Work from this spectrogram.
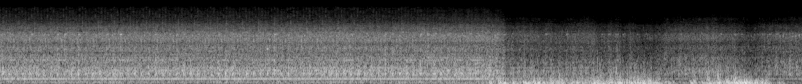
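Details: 1998 Fiat Marea engine at idle: constant hum with a loose irregular knock about once a second; abnormal engine noise, cause unclear.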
